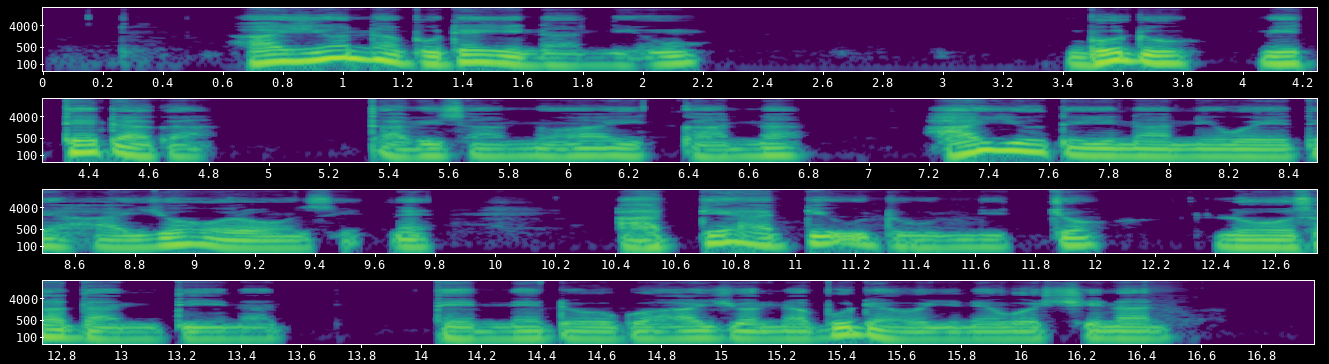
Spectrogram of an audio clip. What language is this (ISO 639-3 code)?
sid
